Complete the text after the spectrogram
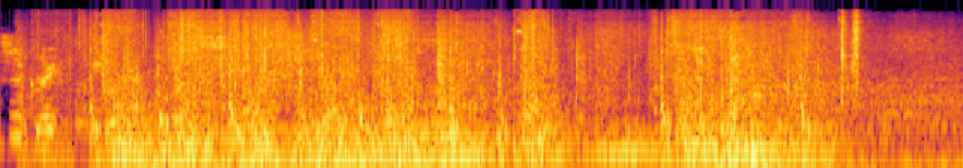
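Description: A pickaxe strikes rock repeatedly.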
